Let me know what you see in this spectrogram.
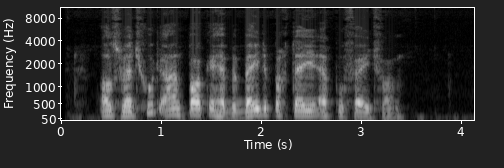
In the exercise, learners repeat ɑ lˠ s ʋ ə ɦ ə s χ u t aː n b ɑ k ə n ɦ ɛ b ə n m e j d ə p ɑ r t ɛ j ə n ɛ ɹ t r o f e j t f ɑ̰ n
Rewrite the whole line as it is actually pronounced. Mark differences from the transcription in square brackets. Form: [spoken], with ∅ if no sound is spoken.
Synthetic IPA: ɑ lˠ s ʋ ə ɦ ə [t] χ u t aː n [p] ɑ k ə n ɦ ɛ b ə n [b] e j d ə p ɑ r t ɛ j ə n ɛ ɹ [p] r o f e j t f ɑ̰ n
